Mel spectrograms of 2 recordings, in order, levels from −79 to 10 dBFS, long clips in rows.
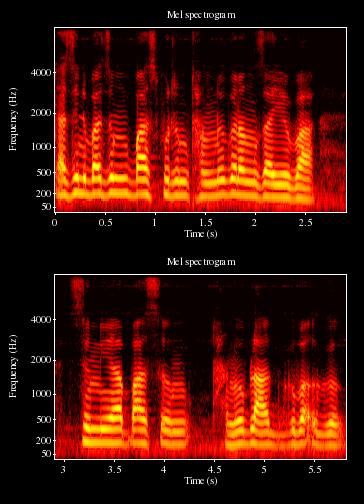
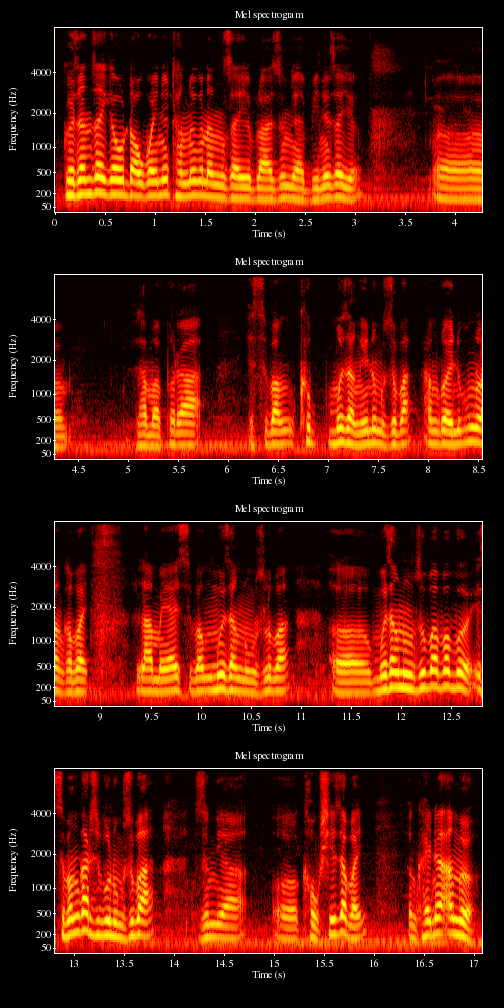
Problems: constant background noise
